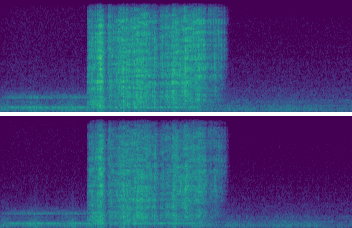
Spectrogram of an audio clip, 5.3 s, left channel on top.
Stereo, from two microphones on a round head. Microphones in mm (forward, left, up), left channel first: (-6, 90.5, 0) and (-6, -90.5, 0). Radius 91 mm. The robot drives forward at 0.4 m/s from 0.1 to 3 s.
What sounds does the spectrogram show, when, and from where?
1.3 s crumpling: 30° left (ahead or behind), 1.6 m; by 3.4 s 35° left (ahead or behind), 1.3 m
